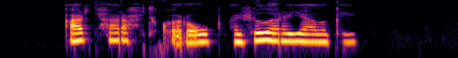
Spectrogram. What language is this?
Abkhazian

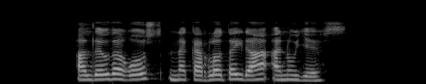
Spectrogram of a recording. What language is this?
Catalan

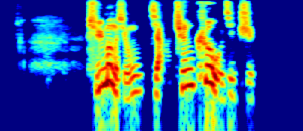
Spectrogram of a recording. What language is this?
Chinese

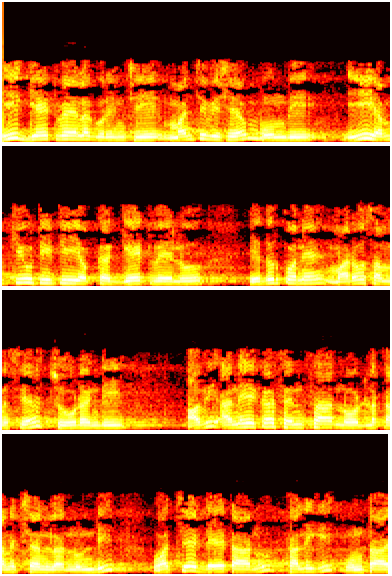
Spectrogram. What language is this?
Telugu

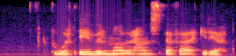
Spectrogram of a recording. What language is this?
Icelandic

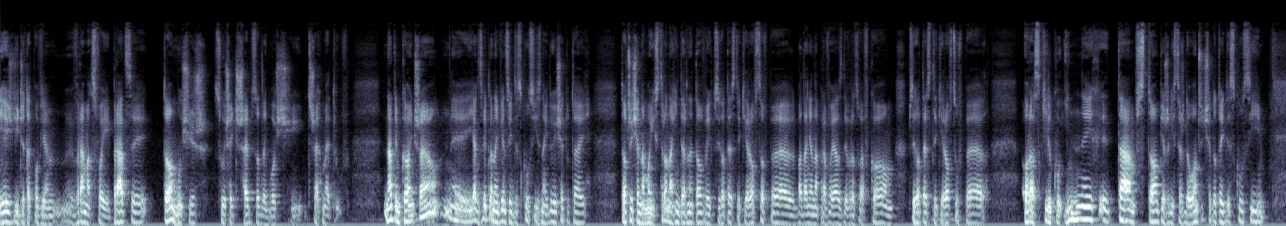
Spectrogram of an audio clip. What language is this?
Polish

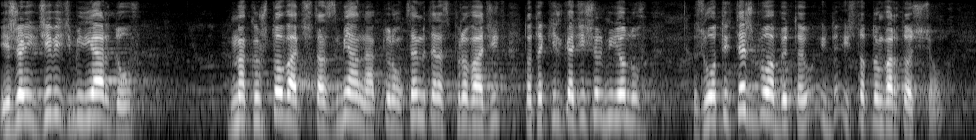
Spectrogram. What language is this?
Polish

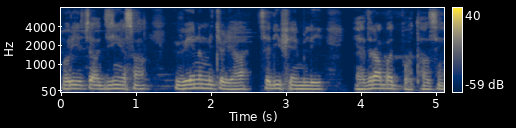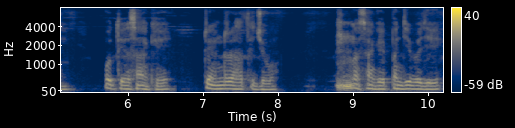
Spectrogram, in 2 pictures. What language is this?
Sindhi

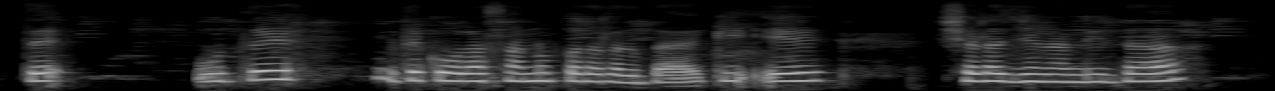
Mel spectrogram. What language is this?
Dogri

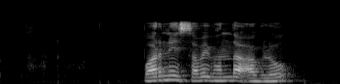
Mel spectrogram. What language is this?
Nepali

